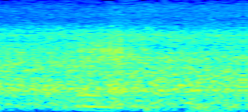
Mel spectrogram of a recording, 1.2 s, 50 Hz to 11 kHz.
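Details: Evaporative air cooler fan that knocked when standing upright, after disassembly and repair, running on speed 3: a smooth, even airy hum with no knocks or thumps, so the fan now runs quietly and normally.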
